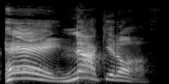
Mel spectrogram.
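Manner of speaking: loud annoyed driver; angry. Acted. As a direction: tell him to knock it off. Truck driver angry at honking.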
